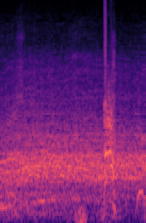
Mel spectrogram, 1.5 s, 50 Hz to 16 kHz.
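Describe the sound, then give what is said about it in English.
A dense, steady roar of a cheering crowd of supporters of former President Donald Trump at CPAC in Orlando fills the whole clip, with scattered whoops and shouts rising out of the noise and one brief sharp burst near the end. “To a crowd of raucous supporters at CPAC in Orlando, former President Donald Trump spoke for nearly 2 hours, running back some of his campaign trail hits and going after President Joe Biden for his policies.”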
